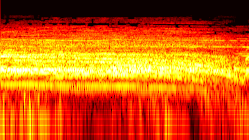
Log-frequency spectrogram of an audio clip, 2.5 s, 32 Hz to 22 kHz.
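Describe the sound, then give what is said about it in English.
Cheering and whooping from a live theater audience, a steady, loud roar of many voices that holds for the whole stretch with no clear break. “And thanks to you, our crowd of 90,000”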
